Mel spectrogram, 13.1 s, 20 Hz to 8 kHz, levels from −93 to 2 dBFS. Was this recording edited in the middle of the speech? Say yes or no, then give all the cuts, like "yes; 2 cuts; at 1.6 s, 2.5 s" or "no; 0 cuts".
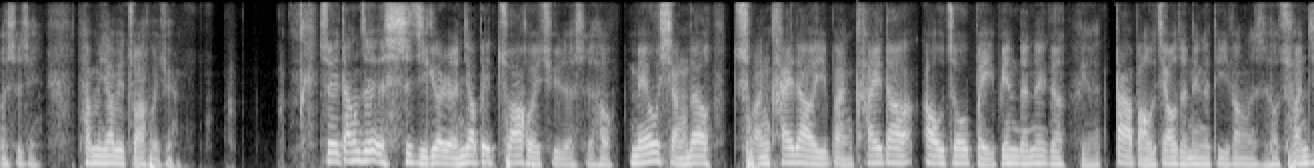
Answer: yes; 1 cut; at 6.2 s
